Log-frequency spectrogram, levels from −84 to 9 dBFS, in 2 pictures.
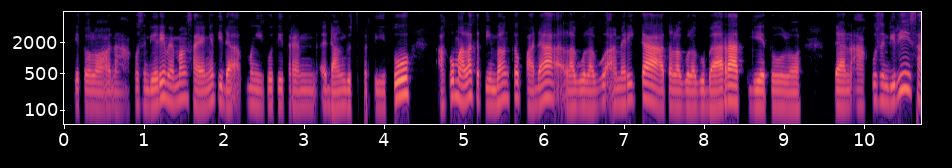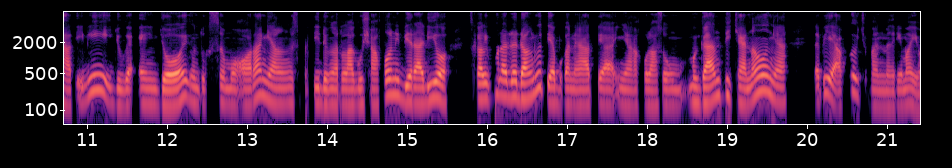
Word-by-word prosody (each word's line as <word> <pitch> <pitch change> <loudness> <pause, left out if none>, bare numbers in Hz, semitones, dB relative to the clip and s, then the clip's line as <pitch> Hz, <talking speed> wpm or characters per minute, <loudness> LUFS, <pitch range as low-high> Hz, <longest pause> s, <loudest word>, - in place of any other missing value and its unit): gitu 125 -1 -4
loh. 115 -1 -2
Nah, 110 -1 -9
aku 130 - -11
sendiri 130 +8 0
memang 160 +2 -1
sayangnya 125 +5 -2
tidak 130 -5 -1 0.2
mengikuti 130 0 -5
tren, 120 -1 -6
eee, - - -4
dangdut 120 +1 -2
seperti 115 -1 -10
itu, 190 - +5 0.3
aku 185 - -4
malah 175 +2 +3
ketimbang 145 +3 -2
kepada 175 0 0
lagu-lagu 120 +1 -2
Amerika 150 0 +2
atau 130 - -3
lagu-lagu 120 0 -1
barat 125 +6 +5
gitu 120 -1 -1
loh 115 0 -2 0.4
dan 120 -1 +1
aku 125 +5 -7
sendiri 155 - -1
saat 125 -1 -2
ini 215 - -2
juga 130 0 -1
enjoy 130 +5 +4
untuk 135 -2 -7
semua 130 -3 -3
orang 180 +6 +2
yang 135 -2 0
seperti 135 - -8
dengar 130 -1 0
lagu 130 0 0
shuffle 130 +10 0
nih 190 - -2
di 150 - +3
radio, 145 +3 +4 0.3
sekalipun 165 +4 +1
ada 180 0 +4
dangdut 175 +11 +4
ya 135 -2 +3
bukannya 130 -2 -2
artiannya 130 -1 -2
aku - - -27
langsung 125 0 -3
mengganti 145 +8 +3
channel-nya, 155 - +2 0.3
tapi 175 +9 -1
ya - - +1
aku 225 -3 -3
cuman 125 -10 -9
menerima 125 +3 -4
130 Hz, 160 wpm, -23 LUFS, 125-160 Hz, 0.4 s, itu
